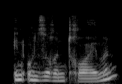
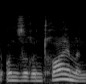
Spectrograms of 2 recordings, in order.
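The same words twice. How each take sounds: First: Brisk, questioning "Träumen?" with a final rise; quick echo question. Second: Said in the usual way. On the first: A narrator's reading. Marie echoes the famulus about dreams, quick questioning call. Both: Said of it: "rief Marie rasch".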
